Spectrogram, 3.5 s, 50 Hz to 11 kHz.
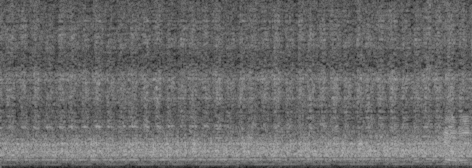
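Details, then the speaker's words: Super73-S1 e-bike on throttle only in eco mode, no pedaling: even, steady mid-pitched motor whine with no knocking or grinding; normal motor whine. "Okay, and then we've got the throttle, so I can just stop pedaling, do throttle. You can hear the motor engaged, but"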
